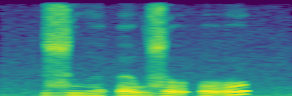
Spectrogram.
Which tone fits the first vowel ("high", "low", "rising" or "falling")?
low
